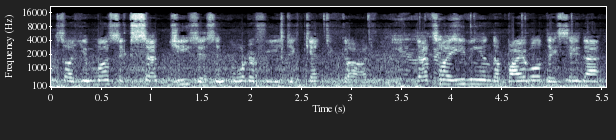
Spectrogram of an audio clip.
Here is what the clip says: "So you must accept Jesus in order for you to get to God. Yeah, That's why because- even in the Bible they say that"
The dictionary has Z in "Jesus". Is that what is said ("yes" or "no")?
yes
